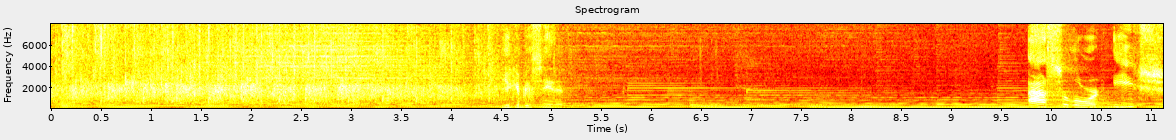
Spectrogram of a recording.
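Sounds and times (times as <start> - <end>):
audience applause: 0.0 - 5.6
low sustained musical tone: 4.4 - 11.1
speech: 4.5 - 5.4, 9.8 - 11.1.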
